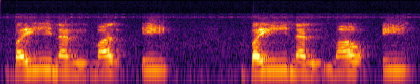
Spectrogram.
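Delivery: بین drawn out very slowly, heavy را, no عی sound; slow recitation demo. Shown as a demonstration. Teacher models for the class, very slow recitation. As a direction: draw out بین المرئی slowly and deliberately. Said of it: "اس کو عی بھی نہیں کہنا ہے".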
